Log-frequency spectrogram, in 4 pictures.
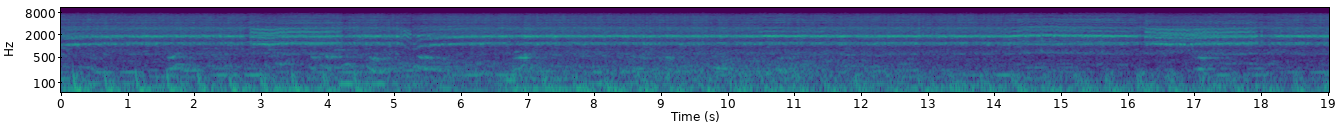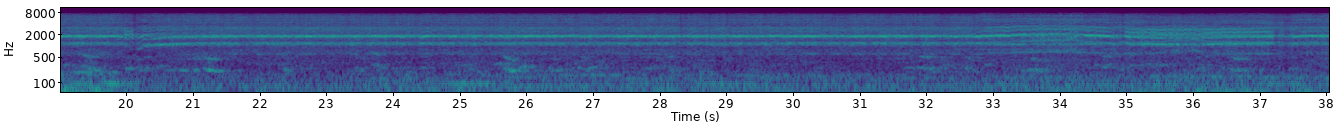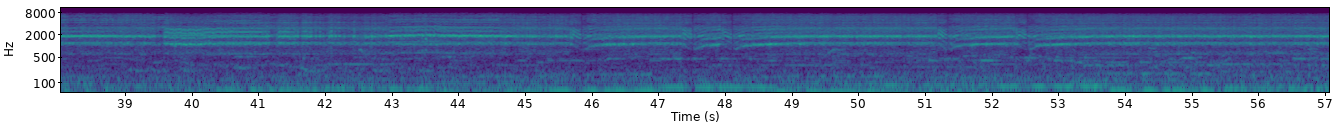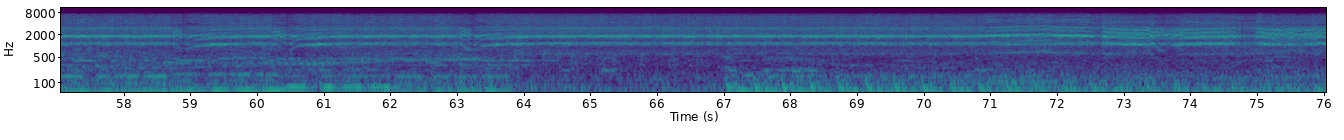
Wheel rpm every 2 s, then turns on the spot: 150, 160, 140, 160, 160, 160, 160, 160, 160, 160, 140, 160, 160, 160, 160, 160, 160, 160, 160, 160, 160, 160, 160, 140, 150, 160, 150, 160, 160, 150, 150, 140, 160, 160, 160, 160, 160, 160.
none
